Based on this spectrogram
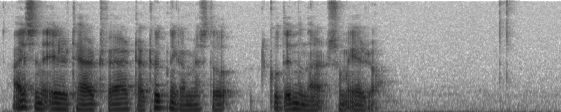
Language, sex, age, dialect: Faroese, male, 15-35, Suðurstreymoy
